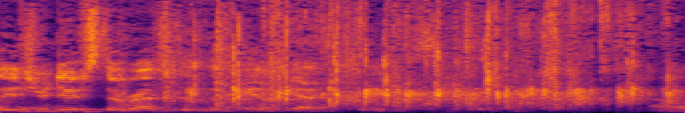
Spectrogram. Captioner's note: audience applauding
